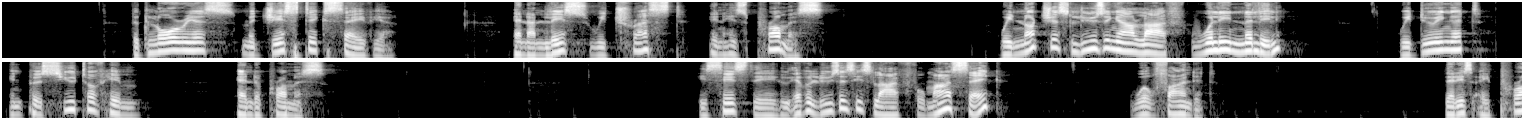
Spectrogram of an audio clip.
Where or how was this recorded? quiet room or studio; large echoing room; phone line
large echoing room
